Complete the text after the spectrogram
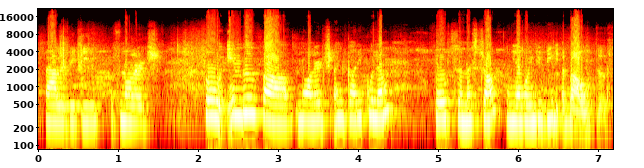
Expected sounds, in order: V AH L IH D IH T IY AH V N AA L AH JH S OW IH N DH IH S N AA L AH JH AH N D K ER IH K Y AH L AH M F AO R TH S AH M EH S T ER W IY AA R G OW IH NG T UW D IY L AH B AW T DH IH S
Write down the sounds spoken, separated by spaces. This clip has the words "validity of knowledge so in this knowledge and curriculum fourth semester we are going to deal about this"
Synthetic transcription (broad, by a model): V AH L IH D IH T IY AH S N AA L AH JH S OW IH N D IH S N AA L AH JH AH N D K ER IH K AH L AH M P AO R T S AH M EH S T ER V IY AA R G OW IH NG T UW D IY L AH B AW T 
